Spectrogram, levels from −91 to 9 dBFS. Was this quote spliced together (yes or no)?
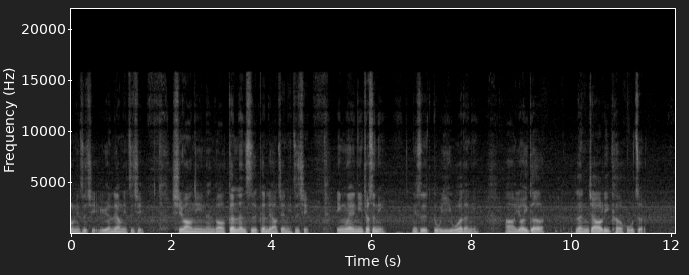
no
